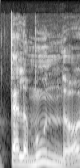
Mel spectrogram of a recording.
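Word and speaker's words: Telemundo: in his interview to Telmundo or Telmundo if you're you got that nice little accent there or not even accent but the proper pronunciation in uh Spanish is he said he's there to enforce the law.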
